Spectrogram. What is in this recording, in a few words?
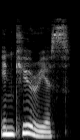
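"incurious", British English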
